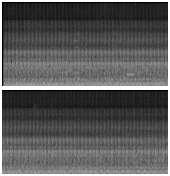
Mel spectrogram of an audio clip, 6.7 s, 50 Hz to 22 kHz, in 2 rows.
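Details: LG 1007 SNW 7 kg washing machine: constant loud rumbling hum with coarse, rough vibration, drum shaking heavily; horrible sound and vibration, recurring after going away while others were present; cause unknown.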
